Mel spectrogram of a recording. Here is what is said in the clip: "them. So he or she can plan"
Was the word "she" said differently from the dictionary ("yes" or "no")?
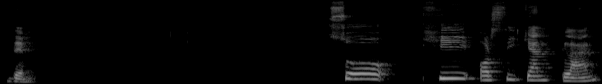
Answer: yes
